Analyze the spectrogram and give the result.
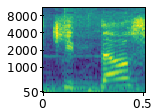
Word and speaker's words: Qingdao: Por alguna razón el, el Qingdao se pronuncia Qingdao, no tengo idea por qué.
